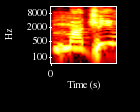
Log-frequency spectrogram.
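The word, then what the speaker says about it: מים: Cuando la Biblia especifica agua viva, es la palabra hebrea que se pronuncia mayim.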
